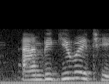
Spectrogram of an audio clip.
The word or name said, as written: ambiguity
